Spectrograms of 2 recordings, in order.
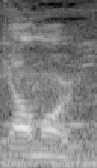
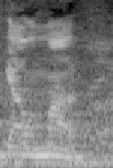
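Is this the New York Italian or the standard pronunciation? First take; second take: standard; New York Italian. First: It is said in the standard way. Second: It is said in a New York Italian way. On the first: This is how outsiders say it. The speaker calls it wrong. "you don't say calamari" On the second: This is how locals of Italian descent say it. The speaker calls it right. "we say in New York fried galamad"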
